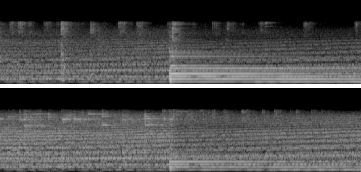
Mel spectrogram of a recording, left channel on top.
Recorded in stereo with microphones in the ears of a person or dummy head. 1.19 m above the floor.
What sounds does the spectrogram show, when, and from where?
0.0 s a drone: 50° right (ahead or behind); by 3.6 s 70° right (ahead or behind)
1.7 s a guitar: 50° left (ahead or behind)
